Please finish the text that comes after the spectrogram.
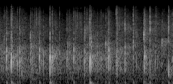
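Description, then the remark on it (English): A group of people clapping together, a dense patter of overlapping hand claps with a few sharper, louder claps standing out at a roughly steady pace, without talk. “That's a clap. That's a clap.”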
